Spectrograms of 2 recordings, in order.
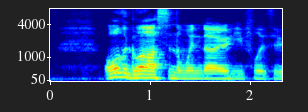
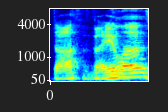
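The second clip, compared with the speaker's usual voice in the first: evil raspy voice; 7 dB louder, slower than usual. A narrator's reading. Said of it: "said evilly in his raspy voice".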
